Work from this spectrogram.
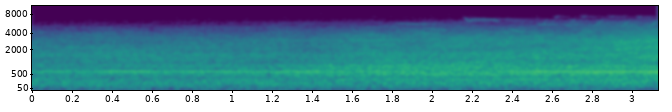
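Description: A KLM airliner arriving at Schiphol from Brussels gives a steady, moderately loud jet rush with a thin whine, swelling slightly as it nears, with no talk over it.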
